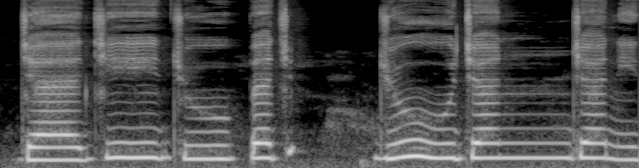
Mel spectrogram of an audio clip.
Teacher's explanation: huruf ini dilafalkan dengan menyentuhkan Tengah lidah ke daerah langit-langit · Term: huruf ja, huruf Ja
